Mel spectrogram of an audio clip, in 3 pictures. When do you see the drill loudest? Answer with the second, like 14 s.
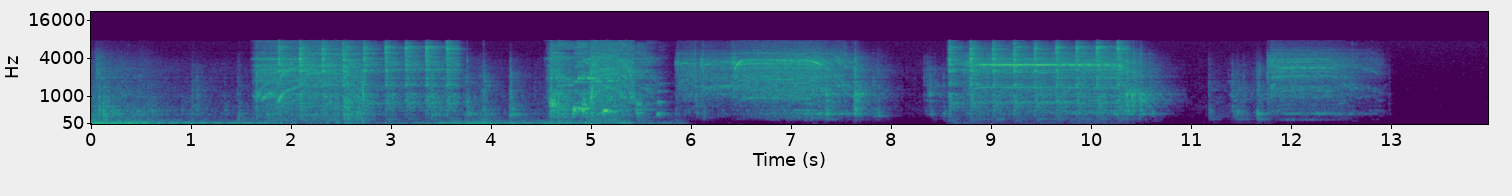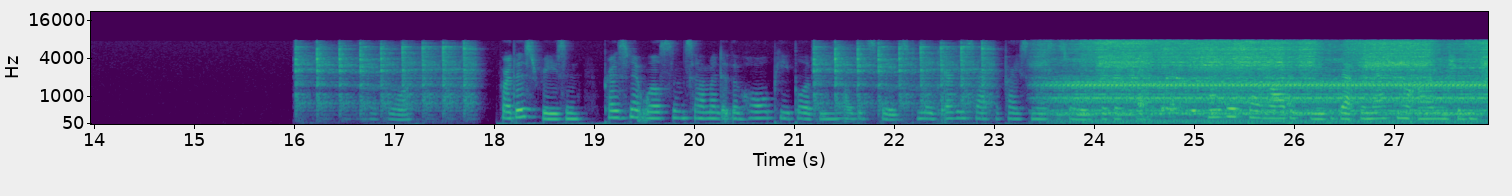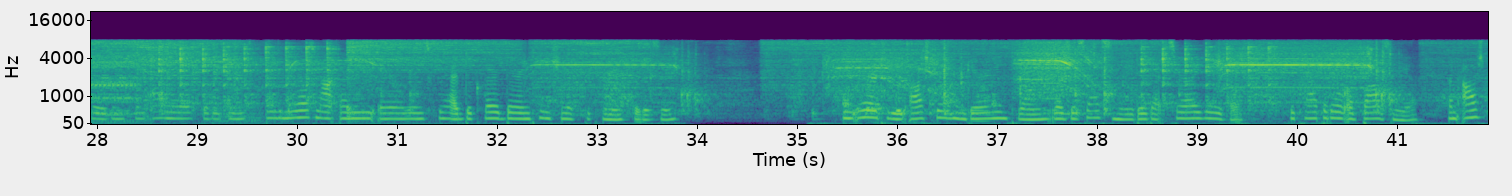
40 s.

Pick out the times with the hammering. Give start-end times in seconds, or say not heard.
1.9-3.7, 8.6-10.4, 16.0-17.9, 21.1-23.0, 28.6-30.4, 38.4-39.9.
